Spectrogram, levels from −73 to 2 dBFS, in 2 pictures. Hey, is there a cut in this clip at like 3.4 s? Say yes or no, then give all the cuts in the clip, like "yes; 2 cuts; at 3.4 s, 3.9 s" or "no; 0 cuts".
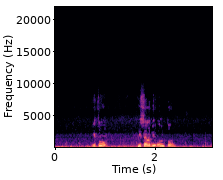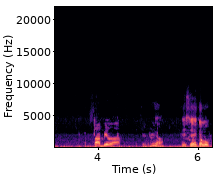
no; 0 cuts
